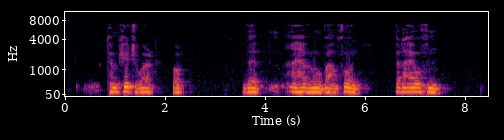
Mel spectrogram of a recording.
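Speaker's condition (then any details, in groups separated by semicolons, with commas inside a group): Parkinson's disease; Parkinson's disease diagnosed 2015, deep brain stimulation 2016, permanent tremor despite it; tends to slur words, speaks more slowly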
